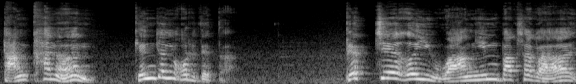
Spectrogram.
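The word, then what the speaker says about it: 短歌: 일본에서 단가라고 하는 것은 일본말로는 발음은 단카, 표기도 단카라고 합니다.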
